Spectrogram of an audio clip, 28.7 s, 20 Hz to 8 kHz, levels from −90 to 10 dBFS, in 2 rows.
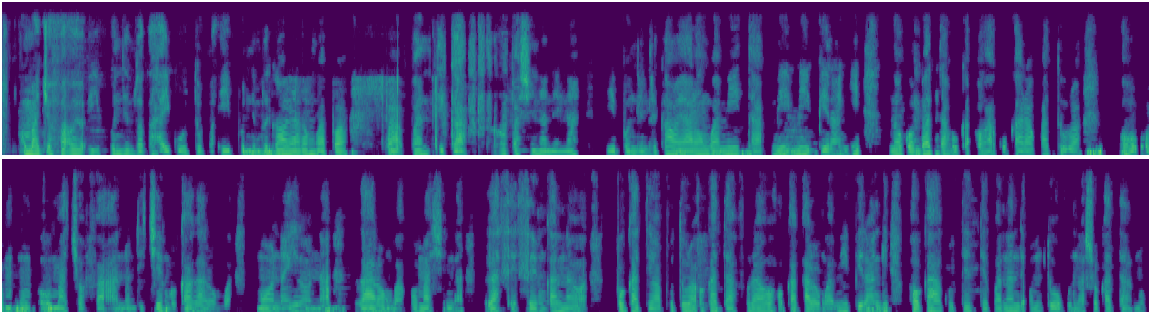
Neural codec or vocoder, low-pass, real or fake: none; 7.2 kHz; real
